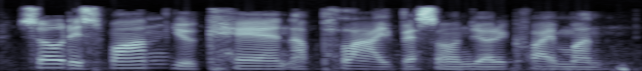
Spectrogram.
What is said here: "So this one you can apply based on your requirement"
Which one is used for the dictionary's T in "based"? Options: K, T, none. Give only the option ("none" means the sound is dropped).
none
